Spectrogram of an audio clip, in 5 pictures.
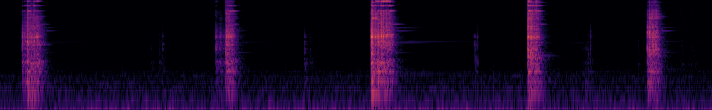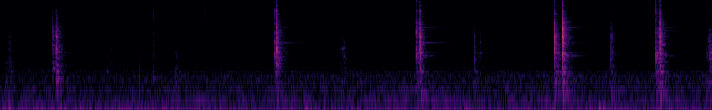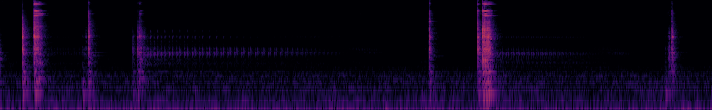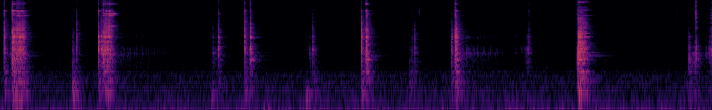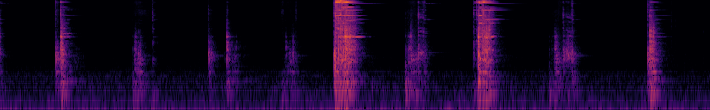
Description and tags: Individually putting a fork, spoon and knife onto the counter. Can you hear when they switch?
